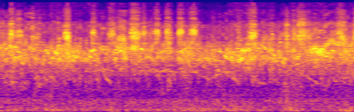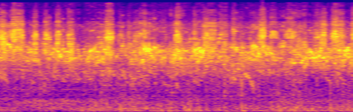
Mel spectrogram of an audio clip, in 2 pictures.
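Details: Budgerigars in an aviary colony, singing and chirping together: a dense, continuous wash of high, rapid twittering and chirps with no pause, many birds overlapping.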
